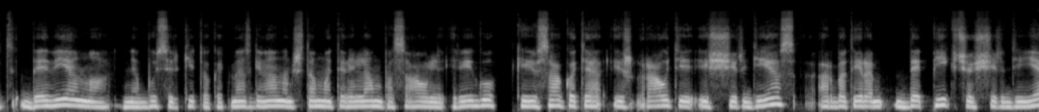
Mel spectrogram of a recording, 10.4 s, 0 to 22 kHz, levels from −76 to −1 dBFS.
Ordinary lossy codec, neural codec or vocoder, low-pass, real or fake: Opus, 16 kbps; autoencoder, 48 kHz, 32 numbers a frame, DAC-VAE, trained on Japanese speech; 14.4 kHz; fake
